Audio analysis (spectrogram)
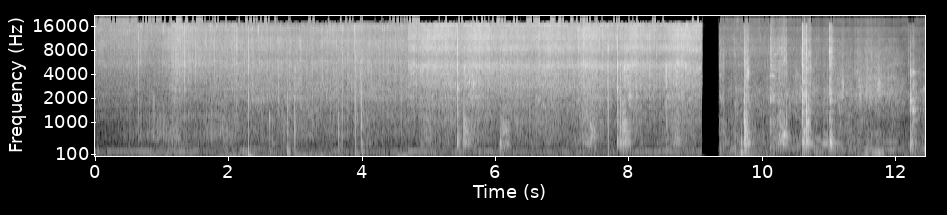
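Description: Cluster beans stir-fry in a pan with onion, green chilli and curry leaves, sizzling steadily under repeated spatula scrapes and clinks, with a brief break before the stirring resumes.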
